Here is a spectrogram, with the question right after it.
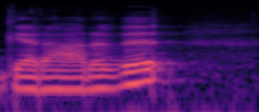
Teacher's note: But same thing, if I'm saying get out of it, I'm even going to link my V to my next vowel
